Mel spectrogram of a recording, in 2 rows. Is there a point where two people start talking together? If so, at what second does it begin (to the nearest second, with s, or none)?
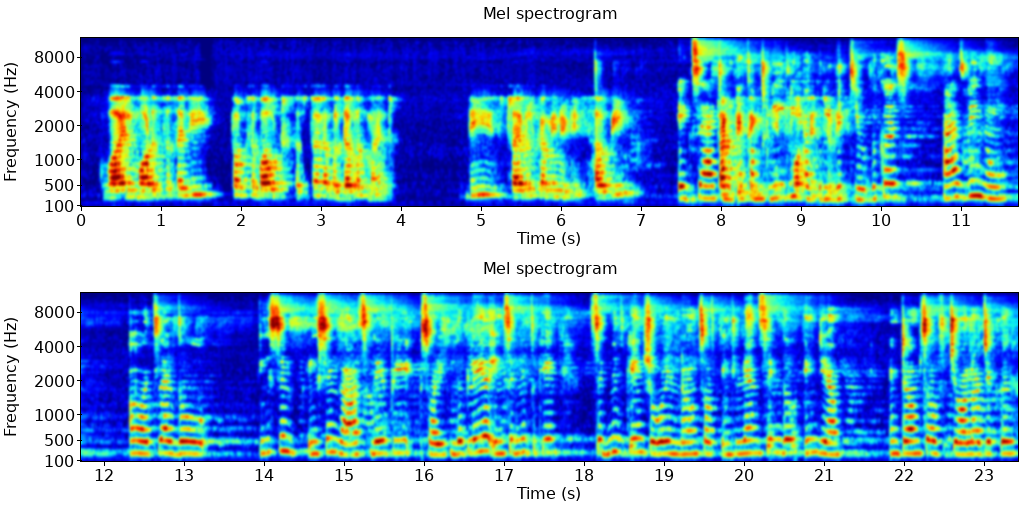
8 s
